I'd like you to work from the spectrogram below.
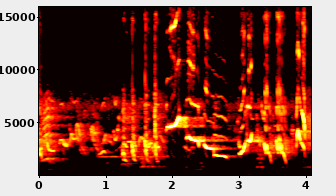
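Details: Oriental magpie-robin lure song for provoking young birds to answer: a dense, rapid run of scratchy chips and slurred whistles, with a loud whistled sweep near the middle.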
